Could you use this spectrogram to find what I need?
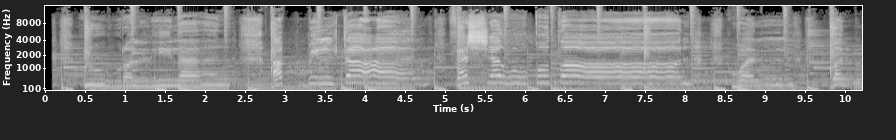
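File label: English islamic ringtone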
